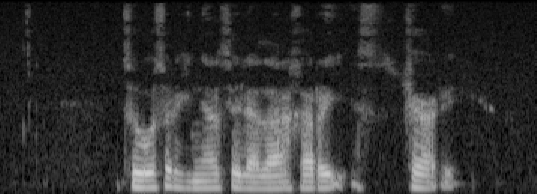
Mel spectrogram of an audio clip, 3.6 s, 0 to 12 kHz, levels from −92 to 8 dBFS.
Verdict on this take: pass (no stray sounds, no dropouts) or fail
pass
